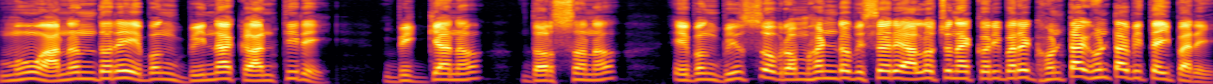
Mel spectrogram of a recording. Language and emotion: Odia, happy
